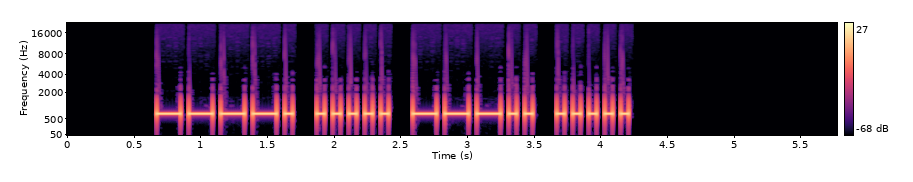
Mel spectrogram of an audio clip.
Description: Morse code, heard as a keyed tone, about 20 wpm, 700 Hz. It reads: 9585
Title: Numbers - 4-Digit 20wpm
